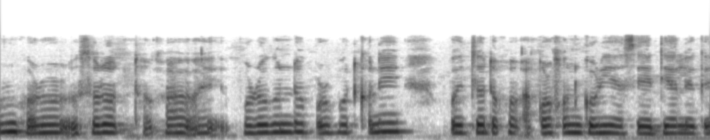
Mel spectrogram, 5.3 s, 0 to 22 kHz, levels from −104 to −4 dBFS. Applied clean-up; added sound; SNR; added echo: none; none; none; none.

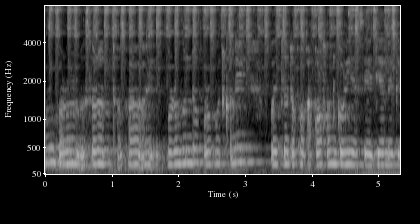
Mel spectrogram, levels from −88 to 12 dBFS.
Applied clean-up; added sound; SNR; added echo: none; Tambourine; 6 dB; reverberation time 1.0 s.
